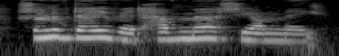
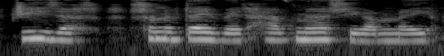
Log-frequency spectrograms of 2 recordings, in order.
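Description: First: Shouting louder. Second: Raised voice calling to Jesus; a blind beggar calling out, raised voice. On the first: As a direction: cry out over the crowd, louder. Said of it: "But he shouted even louder". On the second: Blind man calling to passing Jesus, raised voice. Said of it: "so he began to shout". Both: A narrator's reading.

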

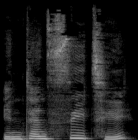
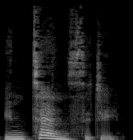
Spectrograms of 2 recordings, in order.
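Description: First: Intensity stressed on the first syllable; wrong English stress. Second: Intensity stressed on the second syllable, slowly; correct English stress. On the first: Teacher showing a French speaker's wrong stress on intensity. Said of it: "Par exemple, si je dis". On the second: Teacher giving the correct stress of intensity. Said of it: "c'est faux, c'est". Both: Shown as a demonstration.

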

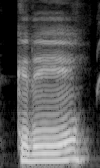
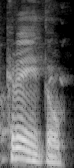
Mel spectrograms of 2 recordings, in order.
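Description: First: CRÉDITO split as cré, di, to with long gaps; syllable by syllable. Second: Said in the usual way. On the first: Shown as a demonstration. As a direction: break "Crédito" into three separate syllables. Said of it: "Separamos en sílabas crédito". («Crédito» separado en sílabas: cré, di, to) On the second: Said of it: "Separamos en sílabas".

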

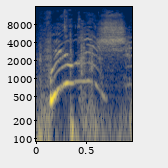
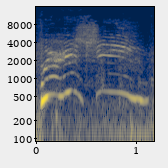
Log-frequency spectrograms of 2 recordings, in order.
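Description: First: High squeaky voice for the puppy; high-pitched pretend puppy whine; dog's voice. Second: High, slow and softer whimper; slow, quiet, high puppy whimper. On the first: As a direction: ask it as the whining puppy. Dog asking for owner. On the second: Pretend. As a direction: whimper it as the sad little dog. Dog asking again, softer.

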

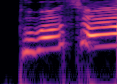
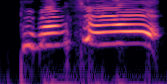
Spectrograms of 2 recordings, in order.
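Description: First: Alarmed call with a rising end; urgent call. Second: High, loud scream to flee; panicked shout. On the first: Citizen warning the doctor, urgent rising call. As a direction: urge them to run. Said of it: "second take shouted". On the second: Citizen screaming at the doctor to run, panicked shout. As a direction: yell at everyone to run. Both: Acted.

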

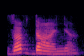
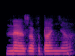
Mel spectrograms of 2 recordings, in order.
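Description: First: "завдання" slow, stress on the second "а"; correct stress. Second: "завдання" with stress on the first syllable, as a mistake; wrong stress, mocked. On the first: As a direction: stretch "завдання", leaning on "дан". (правильний наголос: "завдання", повільно, наголос на "да") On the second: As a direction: say "завдання" stressing "зав" to show the error. (неправильний наголос у слові "завдання", на першому складі) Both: Shown as a demonstration.

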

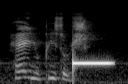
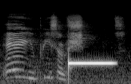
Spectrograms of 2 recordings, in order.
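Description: First: Shrieked insult, very high and loud; hailing a taxi. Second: Screaming insult at the cab, very high and loud; full-throated shriek across the street; hailing a taxi. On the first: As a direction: shriek it at the top of your lungs. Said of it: "Or how about this?". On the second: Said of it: "I should censor it out". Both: Pretend.

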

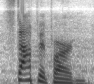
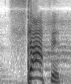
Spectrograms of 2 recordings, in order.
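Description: First: Steadying himself. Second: Sharp, higher, louder stop; scolding yourself as tears come; choked-up self-scolding. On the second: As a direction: cut off your own tears with a sudden high stop. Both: Real, not acted. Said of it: "I'm gonna get emotional again".

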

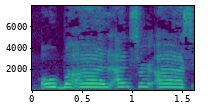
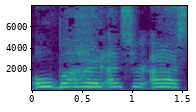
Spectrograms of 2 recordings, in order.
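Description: First: Calling out to Baal. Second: High, loud cry to a silent god; calling out to Baal. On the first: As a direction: cry out to Baal, pleading. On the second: Prophets of Baal calling to their god, loud and pleading. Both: Acted. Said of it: "they shouted".

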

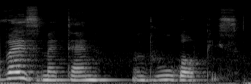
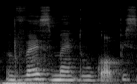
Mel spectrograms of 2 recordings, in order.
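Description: First: Wezmę ten długopis said slowly, each word spaced; slow model sentence. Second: Said in the usual way. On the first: Shown as a demonstration. Polish teacher modelling a sentence for students, slow and clear. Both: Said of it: "teacher example sentence".

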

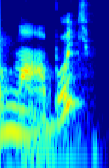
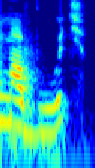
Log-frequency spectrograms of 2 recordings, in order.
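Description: First: «мабуть» stressed on the first syllable, МА-буть. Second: «мабуть» stressed on the last syllable, ма-БУТЬ; stress on second syllable. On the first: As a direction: hit the МА in «мабуть». (наголос на перший склад: «мАбуть») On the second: (наголос на другий склад: «мабУть») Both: Shown as a demonstration. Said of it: "наголос подвійний".

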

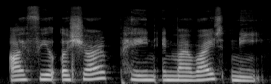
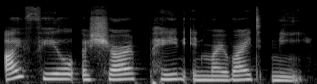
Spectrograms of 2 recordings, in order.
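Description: The two takes are said the same way.

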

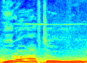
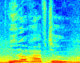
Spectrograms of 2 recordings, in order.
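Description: Both takes have the same delivery.

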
